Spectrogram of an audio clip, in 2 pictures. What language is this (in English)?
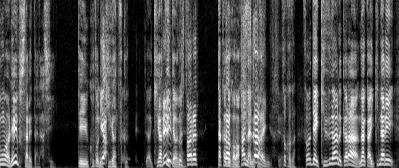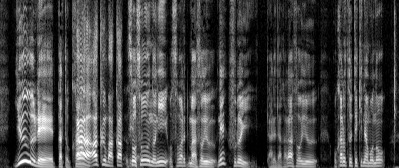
Japanese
